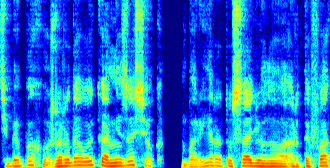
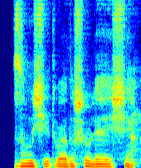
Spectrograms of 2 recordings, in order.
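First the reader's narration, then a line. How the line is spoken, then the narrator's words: Sighed. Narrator (Russian): вздохнул Илор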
